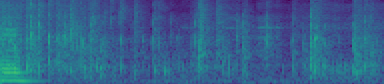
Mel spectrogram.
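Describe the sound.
Crinkly rustling of a plastic chip bag being pulled open carefully, with irregular crackling bursts throughout, heard under people talking.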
